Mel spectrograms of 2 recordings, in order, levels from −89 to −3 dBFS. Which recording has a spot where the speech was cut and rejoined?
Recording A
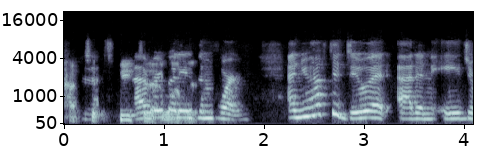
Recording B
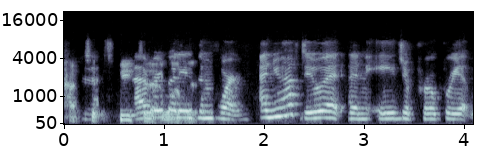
B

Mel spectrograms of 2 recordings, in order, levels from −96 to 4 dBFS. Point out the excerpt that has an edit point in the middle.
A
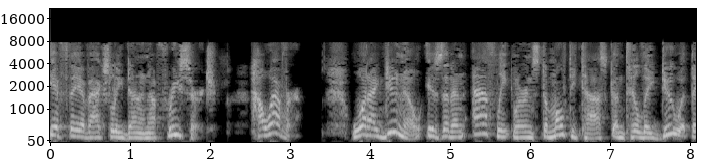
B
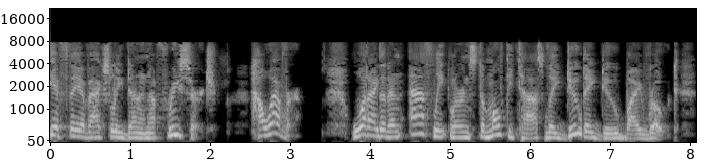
B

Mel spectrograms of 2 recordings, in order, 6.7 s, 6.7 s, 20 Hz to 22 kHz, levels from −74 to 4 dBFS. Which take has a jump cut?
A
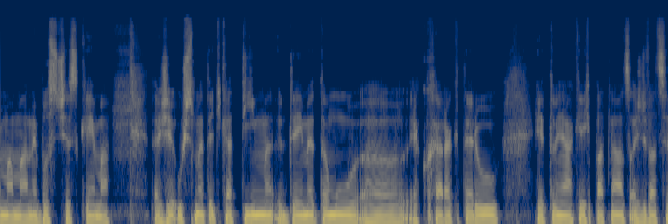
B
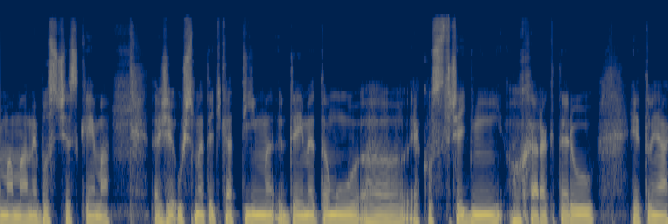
A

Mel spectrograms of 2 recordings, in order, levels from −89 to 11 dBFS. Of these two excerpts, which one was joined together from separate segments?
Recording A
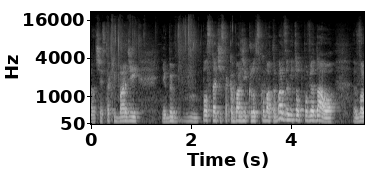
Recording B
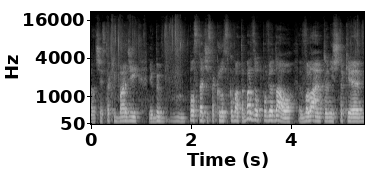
B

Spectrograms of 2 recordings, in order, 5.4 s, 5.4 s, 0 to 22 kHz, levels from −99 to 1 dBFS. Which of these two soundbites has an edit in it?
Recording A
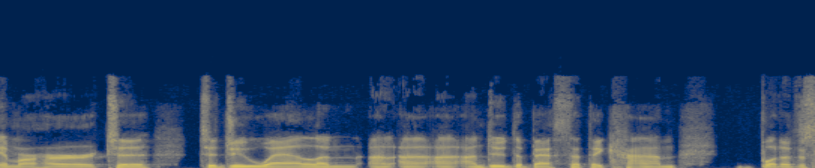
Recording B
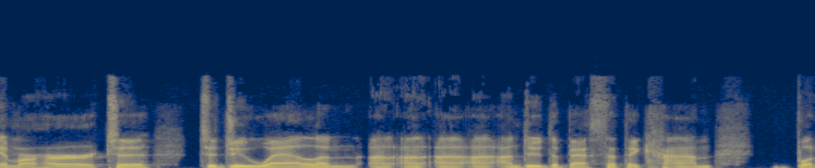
A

